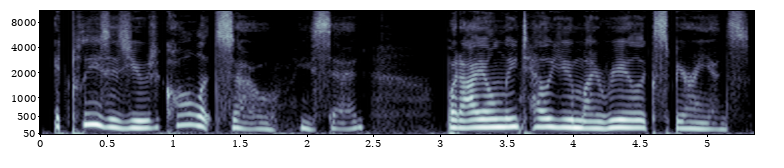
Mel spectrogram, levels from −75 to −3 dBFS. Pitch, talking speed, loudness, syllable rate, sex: 195 Hz, 190 wpm, -15 LUFS, 5.0 syllables/s, female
